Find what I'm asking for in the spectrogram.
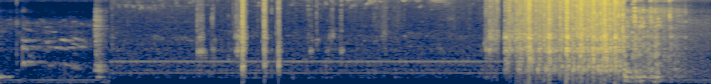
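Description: Sewing machine running a short burst of stitching on a salwar's elastic waistband, a fast close whirring rattle near the end, preceded by a few isolated clicks and handling taps.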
